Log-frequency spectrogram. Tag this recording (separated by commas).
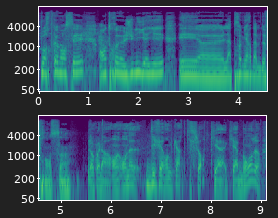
Speech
